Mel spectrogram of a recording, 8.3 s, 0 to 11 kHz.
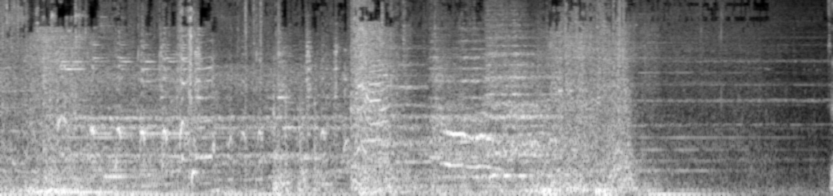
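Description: A chicken clucks in the game Fable 3 amid a busy, loud mix of crashing noise and ambient game sound, the fowl calls repeating across several seconds.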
